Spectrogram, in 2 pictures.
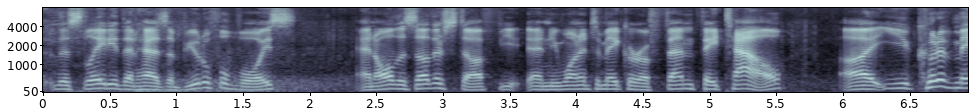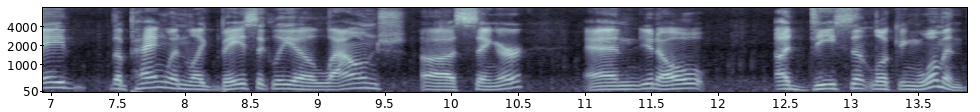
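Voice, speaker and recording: A man with a voice a touch above the usual male range talks through a cartoon episode in a loose, chatty review. He is blunt and opinionated, leaning on fillers as he goes. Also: a little high. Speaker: TV show reviewer.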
